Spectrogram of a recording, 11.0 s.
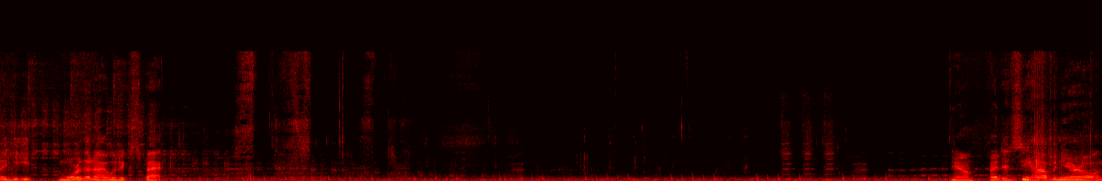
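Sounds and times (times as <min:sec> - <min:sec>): person chewing: 0:01.7 - 0:09.0.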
